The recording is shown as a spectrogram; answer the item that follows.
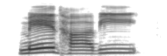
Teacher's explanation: Medhavi is also again the dha is Mahaprana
